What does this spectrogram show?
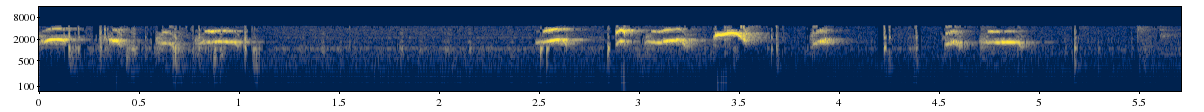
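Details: Pet cockatiels calling noisily together: clusters of bright whistled chirps with rising and bending notes, a quieter gap in the middle before another lively burst.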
